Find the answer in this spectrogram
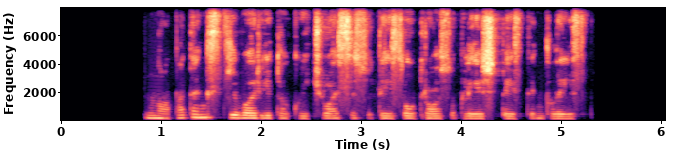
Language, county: Lithuanian, Kaunas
